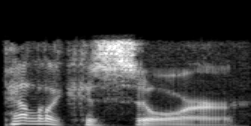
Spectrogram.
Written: pelycosaur

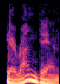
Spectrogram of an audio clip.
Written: hirundine

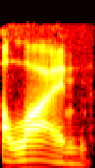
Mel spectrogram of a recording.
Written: aline

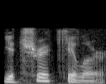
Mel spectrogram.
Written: utricular

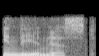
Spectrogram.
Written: Indianist

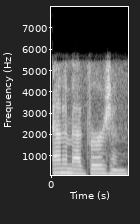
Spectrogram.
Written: animadversion

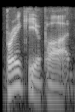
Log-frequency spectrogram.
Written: brachiopod

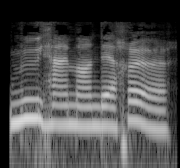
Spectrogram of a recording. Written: Mulheim an der Ruhr

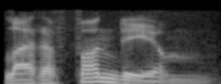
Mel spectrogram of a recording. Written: latifundium

